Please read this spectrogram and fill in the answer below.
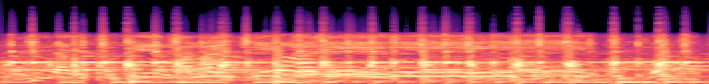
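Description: Live Baul folk song: a man sings over a small plucked lute, with tabla and hand drums keeping a fast, steady beat.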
